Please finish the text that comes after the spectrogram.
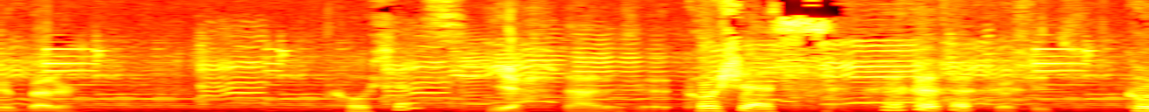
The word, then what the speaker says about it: Košice: I think you're pronouncing it better. Košice?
